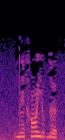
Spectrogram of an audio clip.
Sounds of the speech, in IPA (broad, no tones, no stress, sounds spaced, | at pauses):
d̪ ẽ x ɔ̃ j ʊ ɡ ə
